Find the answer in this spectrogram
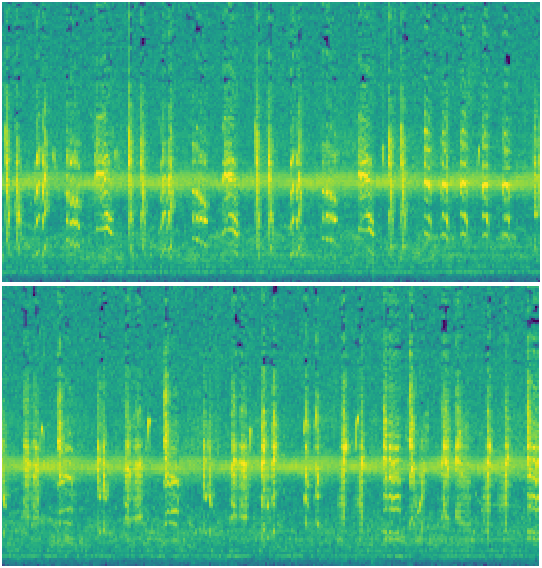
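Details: Eurasian reed warbler in a long, continuous chattering song of short, dry notes strung together without pause, mixing clicks, rasps and chirps, over a steady high-pitched hum.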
